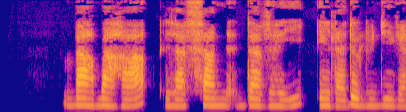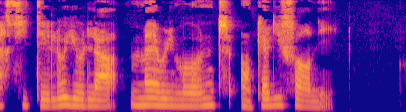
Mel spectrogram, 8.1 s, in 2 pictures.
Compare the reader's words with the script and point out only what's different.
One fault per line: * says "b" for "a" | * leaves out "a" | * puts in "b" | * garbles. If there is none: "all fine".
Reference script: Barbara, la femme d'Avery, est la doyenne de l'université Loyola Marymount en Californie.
* leaves out "doyenne"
